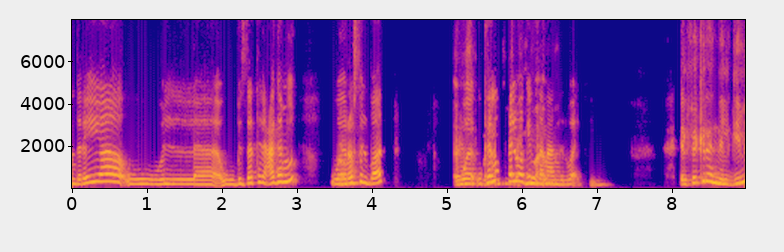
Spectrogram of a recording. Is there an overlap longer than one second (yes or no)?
yes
